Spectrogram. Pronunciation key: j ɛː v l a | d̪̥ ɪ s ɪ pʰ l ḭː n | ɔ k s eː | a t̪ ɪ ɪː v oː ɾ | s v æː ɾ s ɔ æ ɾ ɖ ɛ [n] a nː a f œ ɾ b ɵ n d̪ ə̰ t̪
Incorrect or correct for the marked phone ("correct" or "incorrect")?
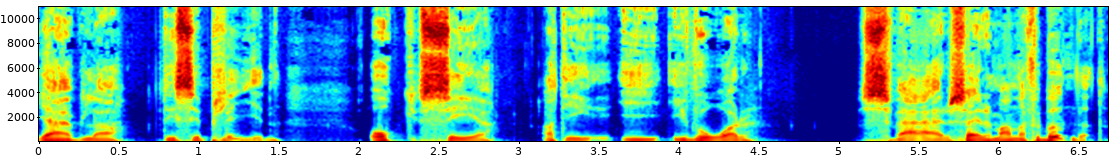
incorrect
